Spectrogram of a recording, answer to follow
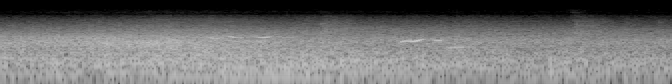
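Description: Steady city street background noise from traffic, with a few short bird chirps: two about a second and a half in, and a louder one near the three-second mark.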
